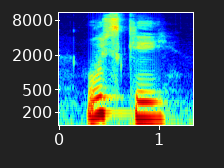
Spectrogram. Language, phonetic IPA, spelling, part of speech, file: Ukrainian, [wʊzʲˈkɪi̯], вузький, adjective, Uk-вузький.ogg
- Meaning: narrow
